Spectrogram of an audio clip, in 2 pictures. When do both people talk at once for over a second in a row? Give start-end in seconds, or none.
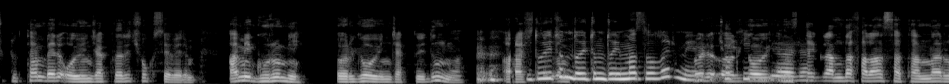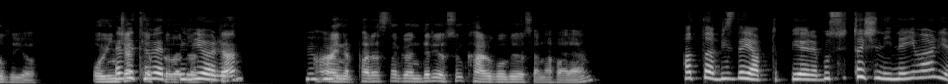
6.9-8.2, 10.6-11.9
